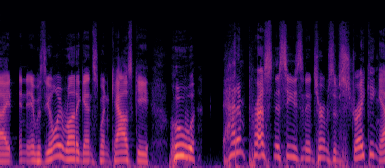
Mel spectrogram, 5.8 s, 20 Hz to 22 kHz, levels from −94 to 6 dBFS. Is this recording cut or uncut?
cut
